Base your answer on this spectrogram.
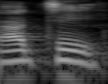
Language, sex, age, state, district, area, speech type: Tamil, male, 30-45, Tamil Nadu, Tiruchirappalli, rural, read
